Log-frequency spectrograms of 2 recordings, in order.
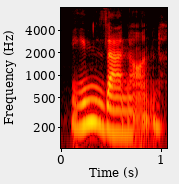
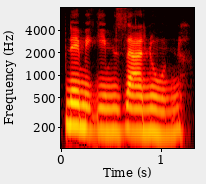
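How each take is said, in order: First: زنان with a clear aan; correct form. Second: زنون with oon; wrong colloquial form. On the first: Teacher giving the correct plural. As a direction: say زنان with the open aa. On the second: Teacher marking the wrong plural. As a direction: say زنون as the form not used. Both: Shown as a demonstration.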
